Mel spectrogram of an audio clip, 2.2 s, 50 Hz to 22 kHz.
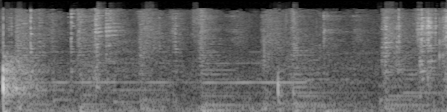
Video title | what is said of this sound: Cooking 011 | can hear how crispy those edges are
